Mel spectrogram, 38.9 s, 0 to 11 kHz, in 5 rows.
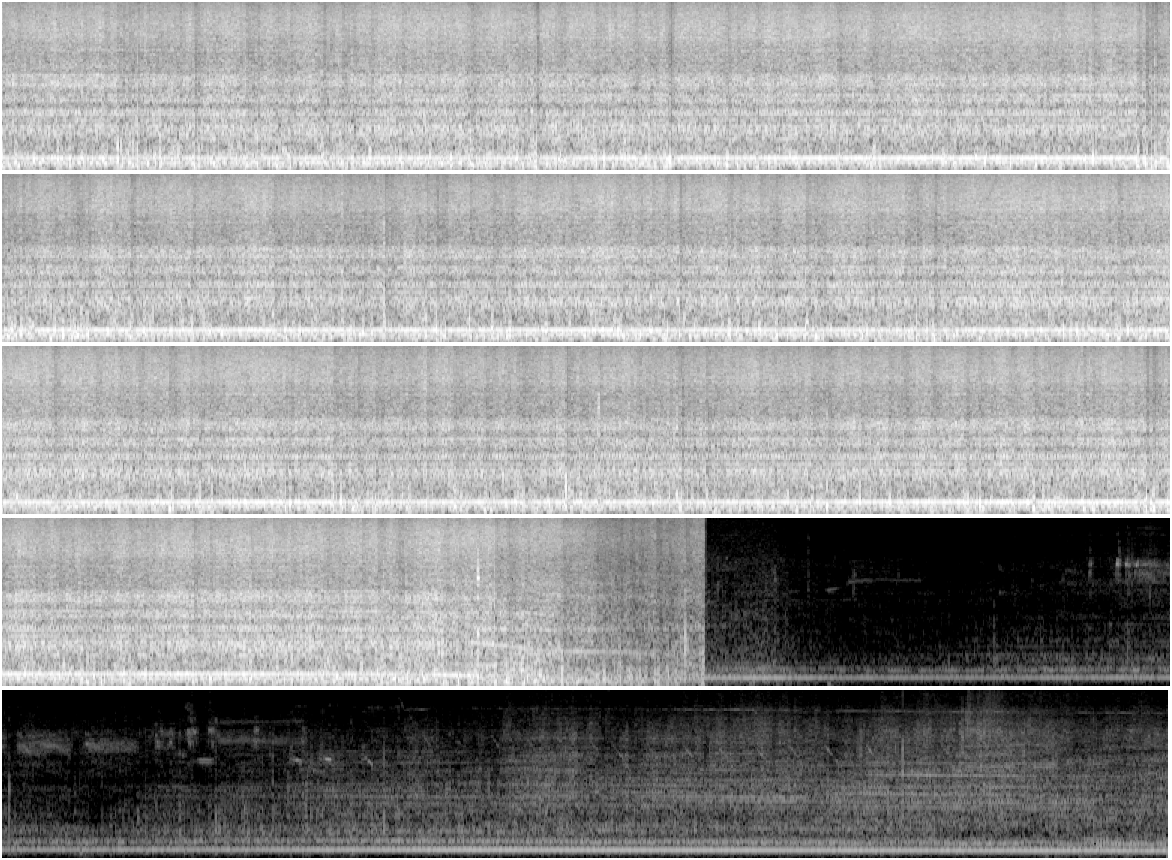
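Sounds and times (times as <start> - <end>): wind and water rushing: 0.0 - 28.2
distant outboard motor: 0.0 - 38.9
outboard motor running: 0.0 - 38.9.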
